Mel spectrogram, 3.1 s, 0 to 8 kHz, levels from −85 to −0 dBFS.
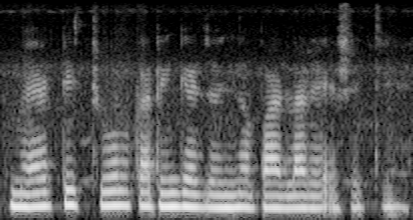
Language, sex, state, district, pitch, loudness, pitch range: Bengali, female, Assam, Hailakandi, 180 Hz, -13 LUFS, 170-190 Hz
